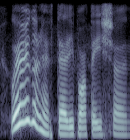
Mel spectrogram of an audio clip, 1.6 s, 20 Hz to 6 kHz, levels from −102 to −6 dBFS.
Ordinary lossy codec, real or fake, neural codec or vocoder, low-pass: none; real; none; 5.4 kHz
